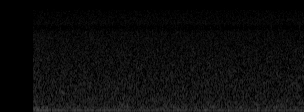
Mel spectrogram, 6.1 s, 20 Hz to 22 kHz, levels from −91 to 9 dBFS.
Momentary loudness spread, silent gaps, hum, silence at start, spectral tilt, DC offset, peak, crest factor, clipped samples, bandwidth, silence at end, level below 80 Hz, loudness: 1 LU; none; 50 Hz at -75 dBFS; 0.65 s; -2.5 dB/octave; under 0.1%; -52 dBFS; 14 dB; under 0.1%; 16.5 kHz; 0 s; -84 dBFS; -64 LUFS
